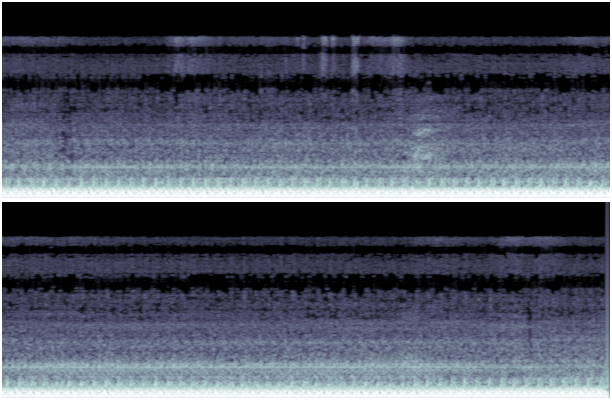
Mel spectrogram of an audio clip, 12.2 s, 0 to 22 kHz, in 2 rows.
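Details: Diesel cold start at −3°C after sitting 6 days, 2 years after an injection pump repair: even cold idle clatter at about 214 firing beats a minute with no stumbles or misses; normal, healthy cold idle.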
